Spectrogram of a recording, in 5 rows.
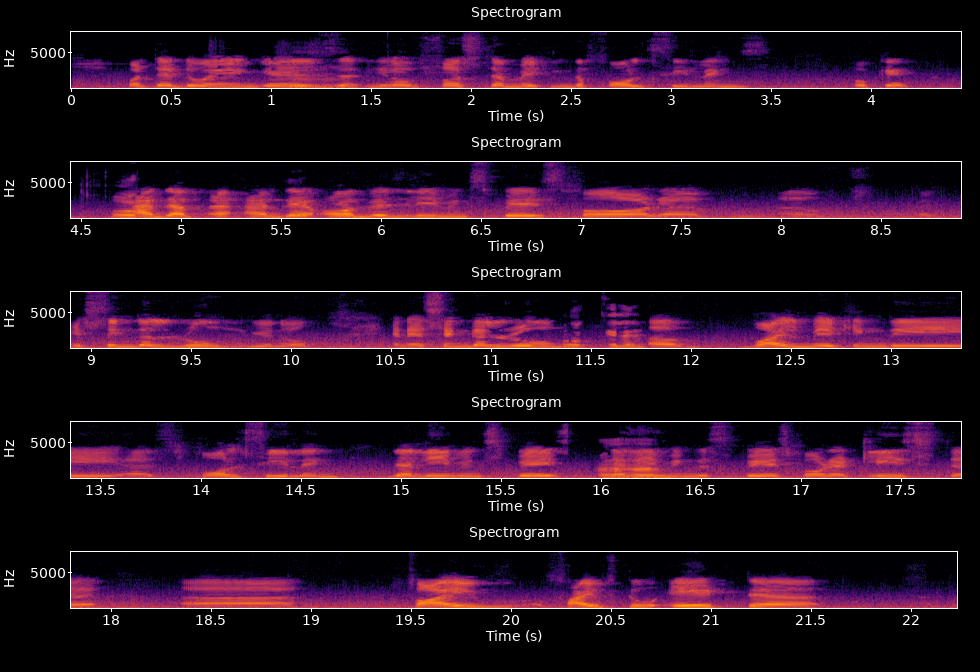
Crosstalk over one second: none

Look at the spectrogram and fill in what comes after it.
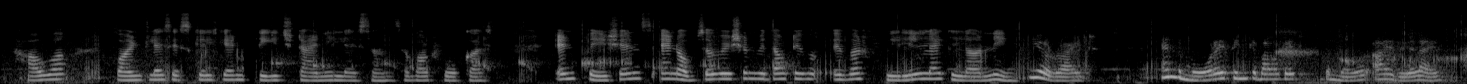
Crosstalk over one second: none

